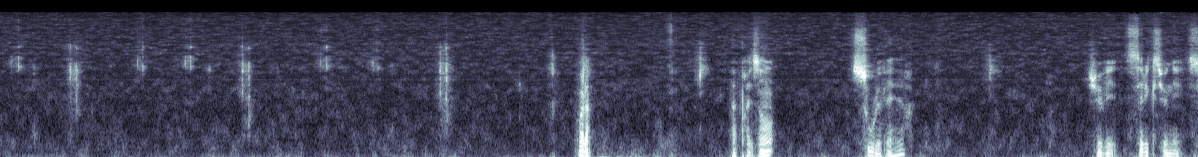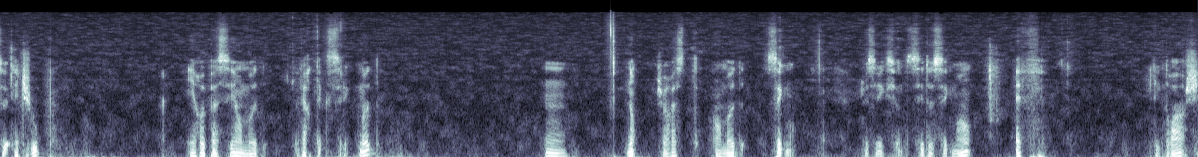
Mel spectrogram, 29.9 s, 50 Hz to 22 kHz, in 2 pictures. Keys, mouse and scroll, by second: 0.2 right click, 0.9 f, 1.8 right click, 2.3 shift+right click, 3.1 f, 4.0 right click, 4.7 shift+right click, 5.5 f, 6.4-7.0 scroll down 6, 7.3 middle click, 8.8 middle click, 9.8-10.4 scroll up 2, 10.4 scroll up 1, 10.8 shift+middle click, 12.4 middle click, 14.4 alt+right click, 15.2 middle click, 18.6 click, 23.6 click, 24.8 right click, 26.1 shift+right click, 27.4 f, 28.4 right click, 29.8 shift+right click.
